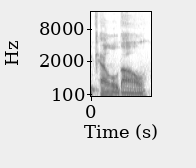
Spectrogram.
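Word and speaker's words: Kjeldahl: Are there any alternative pronunciations? I have only Kell.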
